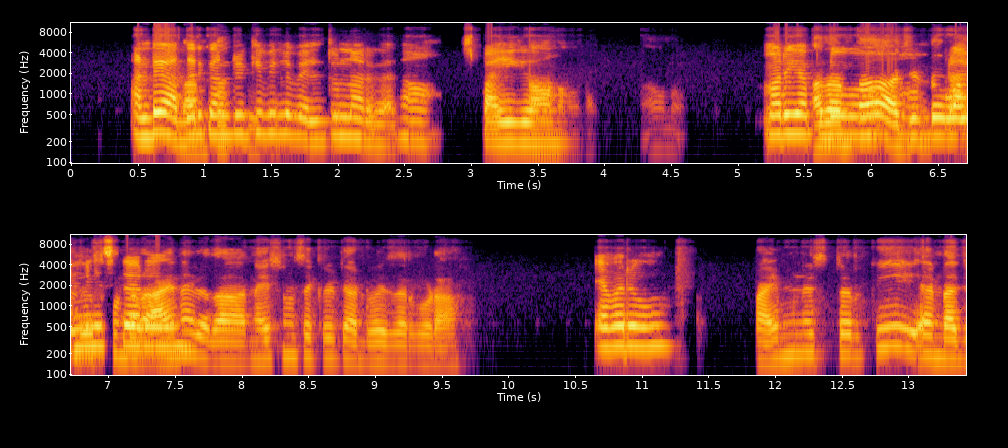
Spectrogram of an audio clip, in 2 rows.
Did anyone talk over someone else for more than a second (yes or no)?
no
